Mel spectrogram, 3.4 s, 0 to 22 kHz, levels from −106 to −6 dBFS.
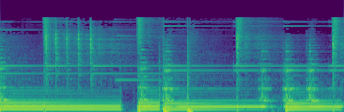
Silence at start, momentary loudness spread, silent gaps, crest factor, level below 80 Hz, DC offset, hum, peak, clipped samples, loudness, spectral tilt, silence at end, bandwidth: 0 s; 4 LU; none; 18 dB; -36 dBFS; under 0.1%; none; -6 dBFS; under 0.1%; -25 LUFS; -6 dB/octave; 0 s; 11.5 kHz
